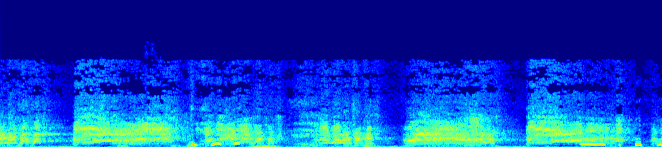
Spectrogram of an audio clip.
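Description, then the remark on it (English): A pug dog lets out three long, loud, high-pitched screams in a row, each shrill wail lasting about a second with short gaps between. “I think it's a screaming pug.”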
